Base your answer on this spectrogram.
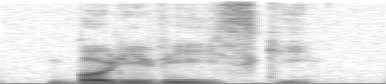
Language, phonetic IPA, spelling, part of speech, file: Polish, [ˌbɔlʲiˈvʲijsʲci], boliwijski, adjective, Pl-boliwijski.ogg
